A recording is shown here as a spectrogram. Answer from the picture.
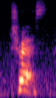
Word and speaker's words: trust: Trust, âm này là âm tra, tra, tra. Và mình sẽ là trust, trust. Không đọc là chết chết nha.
